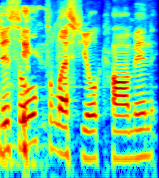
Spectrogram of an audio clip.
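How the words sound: It is said in a natural voice.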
